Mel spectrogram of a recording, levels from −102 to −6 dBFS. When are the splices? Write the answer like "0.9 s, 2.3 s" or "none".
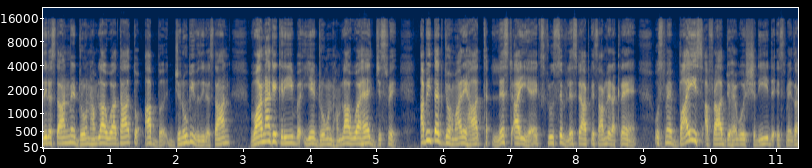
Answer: none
